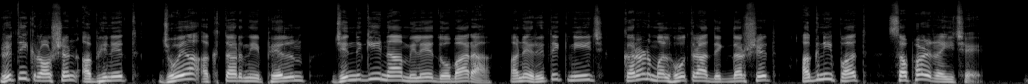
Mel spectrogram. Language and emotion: Gujarati, neutral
